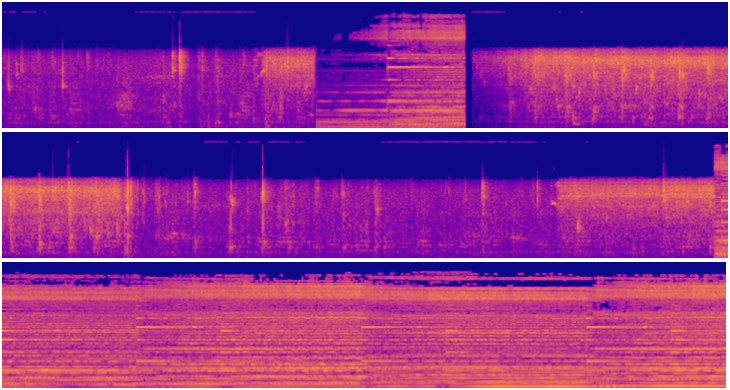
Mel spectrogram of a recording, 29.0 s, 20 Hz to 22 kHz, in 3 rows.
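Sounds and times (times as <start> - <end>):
music: 4.2 - 6.2, 19.2 - 29.0
dog lapping water: 7.1 - 15.0.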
